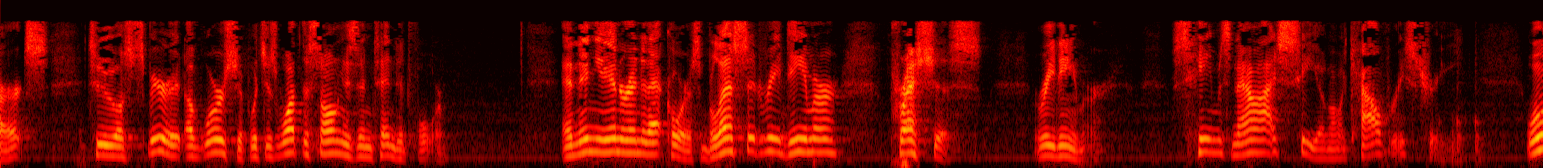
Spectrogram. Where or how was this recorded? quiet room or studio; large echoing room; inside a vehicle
large echoing room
